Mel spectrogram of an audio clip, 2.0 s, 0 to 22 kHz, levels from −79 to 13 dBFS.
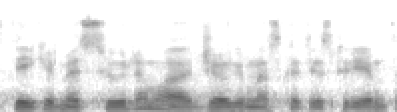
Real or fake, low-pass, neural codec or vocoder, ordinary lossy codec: real; 9.9 kHz; none; Opus, 24 kbps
